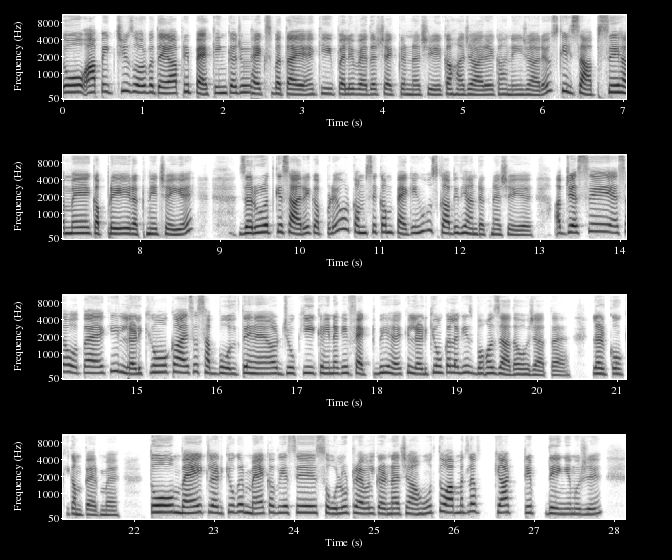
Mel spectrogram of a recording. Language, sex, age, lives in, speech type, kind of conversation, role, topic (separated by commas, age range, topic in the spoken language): Hindi, female, 25-29, India, conversation, podcast, host, Kya koi aisa simple travel tip hai jo tumne hard way se seekha?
